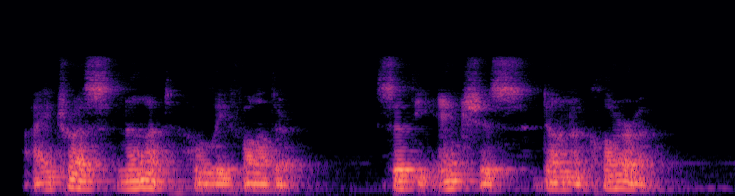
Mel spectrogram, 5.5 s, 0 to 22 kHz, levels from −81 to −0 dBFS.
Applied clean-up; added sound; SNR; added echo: none; none; none; reverberation time 0.5 s.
